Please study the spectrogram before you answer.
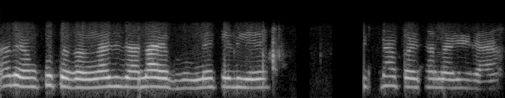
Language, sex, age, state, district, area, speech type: Hindi, female, 60+, Uttar Pradesh, Mau, rural, conversation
